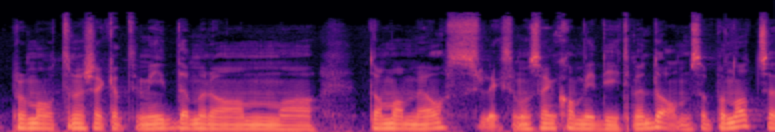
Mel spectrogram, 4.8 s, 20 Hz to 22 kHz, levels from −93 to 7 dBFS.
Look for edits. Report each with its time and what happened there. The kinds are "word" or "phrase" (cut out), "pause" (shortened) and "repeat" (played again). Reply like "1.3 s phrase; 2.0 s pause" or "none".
none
